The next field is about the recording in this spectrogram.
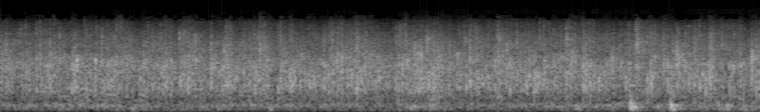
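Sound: enthusiastic applause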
